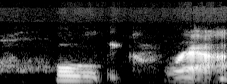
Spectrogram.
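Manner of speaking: low, very slow and hushed; mock-stunned, dropping right down; stunned disbelief. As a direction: draw it out softly, as if stunned. Stunned reaction being retold.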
